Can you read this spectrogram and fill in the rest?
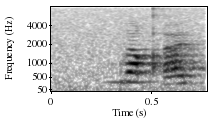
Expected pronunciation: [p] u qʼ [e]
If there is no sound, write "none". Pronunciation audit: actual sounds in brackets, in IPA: b, y

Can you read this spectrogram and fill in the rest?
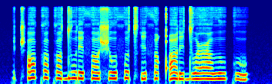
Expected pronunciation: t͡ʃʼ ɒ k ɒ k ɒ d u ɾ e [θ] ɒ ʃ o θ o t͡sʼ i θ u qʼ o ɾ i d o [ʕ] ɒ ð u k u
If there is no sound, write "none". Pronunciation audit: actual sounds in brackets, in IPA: θ, ʕ

